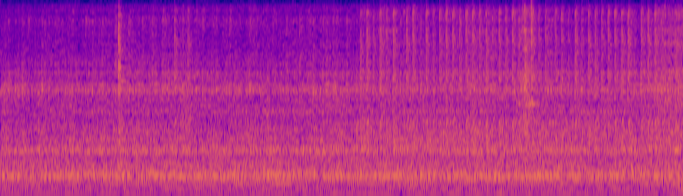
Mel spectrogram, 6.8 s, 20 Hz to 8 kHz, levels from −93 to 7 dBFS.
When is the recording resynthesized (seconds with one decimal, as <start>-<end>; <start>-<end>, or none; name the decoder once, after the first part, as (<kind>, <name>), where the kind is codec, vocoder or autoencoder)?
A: none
